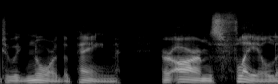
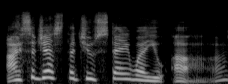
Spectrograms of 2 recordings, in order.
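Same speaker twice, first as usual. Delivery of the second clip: much higher, cold threat; Sister Armina voice. A narrator's reading. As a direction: warn her off, icily. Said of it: "Sister Armina said".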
